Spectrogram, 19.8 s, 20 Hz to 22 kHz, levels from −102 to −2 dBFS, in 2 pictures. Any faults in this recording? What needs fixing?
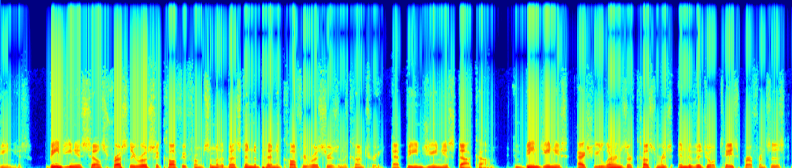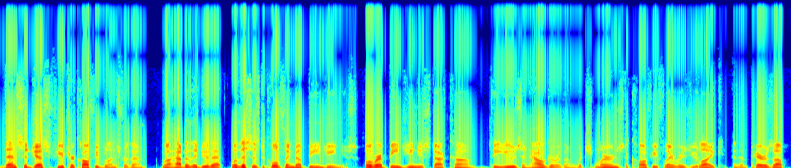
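Buffer tearing throughout: a steady 200 Hz robotic rattle under the speech, as each 5 ms buffer period splices in a small slice of audio about 10 ms old. Prevent it by keeping the application's write pointer safely ahead of the hardware read pointer, with enough buffer headroom.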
